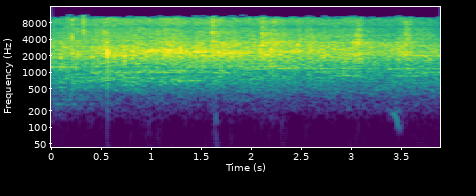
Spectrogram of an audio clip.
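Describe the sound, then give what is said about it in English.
Dense, steady audience applause fills the whole stretch, a continuous wash of many hands clapping at an even level with no speech over it. “Hey, you're not clapping.”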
